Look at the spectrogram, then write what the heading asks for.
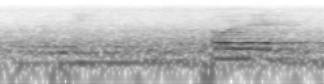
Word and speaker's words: Ptolemy: टोलेमी नहीं पढ़ना, उसका स्पेलिंग है टोलेमी, PTOLEMY, टोलेमी।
